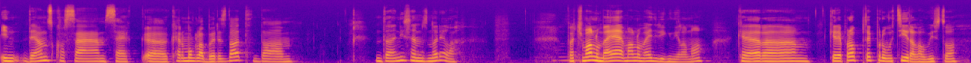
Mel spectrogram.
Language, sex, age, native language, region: Slovenian, female, 18-29, Slovenian, Drava region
